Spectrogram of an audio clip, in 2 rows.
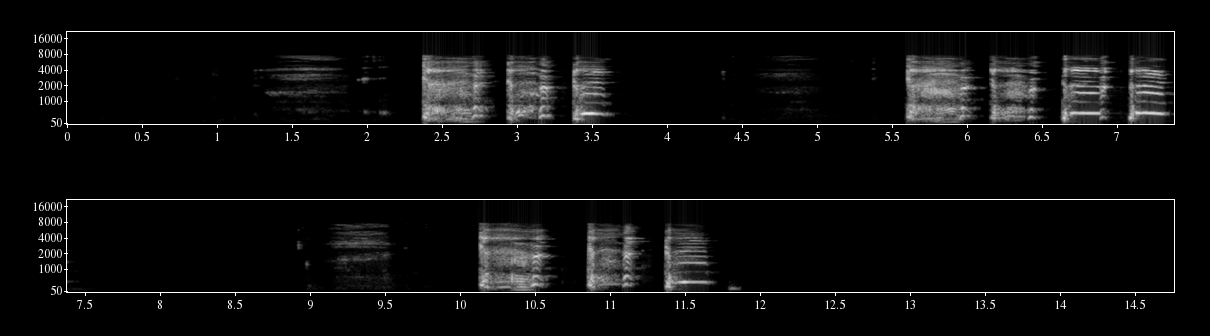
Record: {"three_cough_length": "14.8 s", "three_cough_amplitude": 32767, "three_cough_signal_mean_std_ratio": 0.36, "survey_phase": "beta (2021-08-13 to 2022-03-07)", "age": "65+", "gender": "Female", "wearing_mask": "No", "symptom_cough_any": true, "smoker_status": "Never smoked", "respiratory_condition_asthma": false, "respiratory_condition_other": false, "recruitment_source": "REACT", "submission_delay": "2 days", "covid_test_result": "Negative", "covid_test_method": "RT-qPCR", "influenza_a_test_result": "Negative", "influenza_b_test_result": "Negative"}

